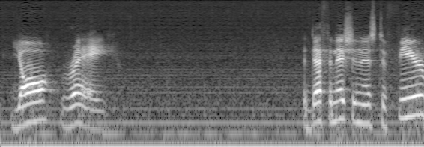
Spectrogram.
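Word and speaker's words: yare: i butcher this pronunciation the spelling is y a r e and it's pronounced yaw ray the definition is to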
